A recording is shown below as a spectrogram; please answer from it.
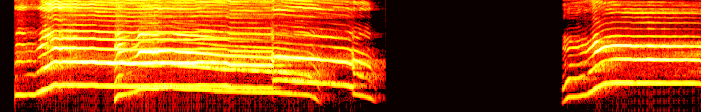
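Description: Two coyotes howl together in long, rising, wavering notes that overlap and break off.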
